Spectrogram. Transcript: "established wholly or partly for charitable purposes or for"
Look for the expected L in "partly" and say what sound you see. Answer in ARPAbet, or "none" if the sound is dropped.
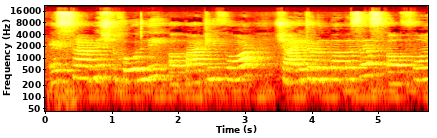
none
